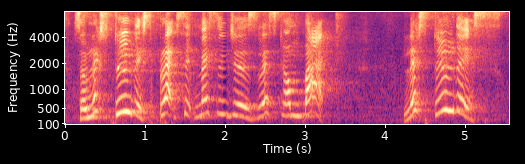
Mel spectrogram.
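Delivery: rally the audience like a cheerleader; real thrill, calling the messengers back; excited rallying cry. Real, not acted. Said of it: "Sorry, I'm so excited".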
